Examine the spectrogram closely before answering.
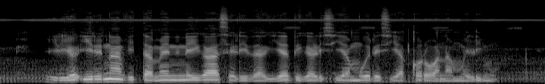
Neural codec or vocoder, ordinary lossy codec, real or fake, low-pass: none; none; real; none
